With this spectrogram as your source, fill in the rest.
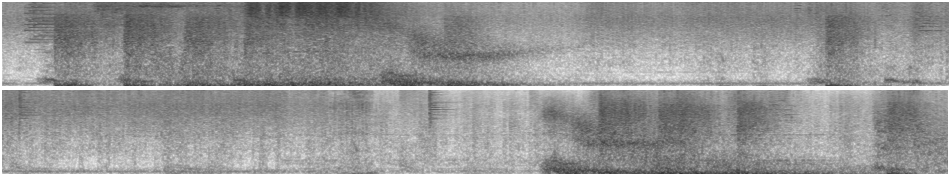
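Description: Spell blasts and clashes burst out in a game battle.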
